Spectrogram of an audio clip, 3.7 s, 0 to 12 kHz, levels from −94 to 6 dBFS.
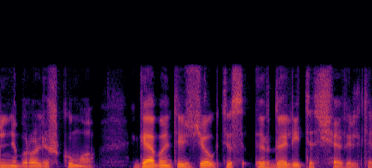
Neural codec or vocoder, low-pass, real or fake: codec, 16 kHz, 6 kbps, DAC; 7.2 kHz; fake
